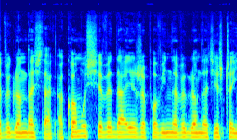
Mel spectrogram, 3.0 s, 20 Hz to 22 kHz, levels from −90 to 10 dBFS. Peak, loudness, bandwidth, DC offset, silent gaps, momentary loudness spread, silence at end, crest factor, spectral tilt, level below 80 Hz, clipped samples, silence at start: -4 dBFS; -21 LUFS; 13.5 kHz; under 0.1%; none; 2 LU; 0 s; 16 dB; -7 dB/octave; -54 dBFS; under 0.1%; 0 s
